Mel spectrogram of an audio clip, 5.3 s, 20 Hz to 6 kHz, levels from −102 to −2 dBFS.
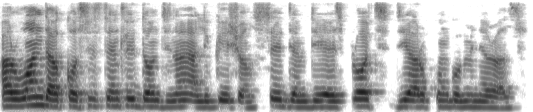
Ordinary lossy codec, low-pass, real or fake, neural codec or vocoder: none; 5.4 kHz; real; none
